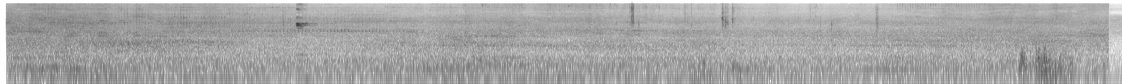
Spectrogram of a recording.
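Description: Steady rumble and hiss of road traffic, with vehicle engines running, and a brief louder thump about a second before the end.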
